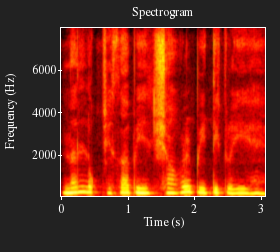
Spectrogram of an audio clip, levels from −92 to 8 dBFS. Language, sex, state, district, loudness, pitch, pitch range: Hindi, female, Arunachal Pradesh, Papum Pare, -13 LUFS, 220 Hz, 210-240 Hz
